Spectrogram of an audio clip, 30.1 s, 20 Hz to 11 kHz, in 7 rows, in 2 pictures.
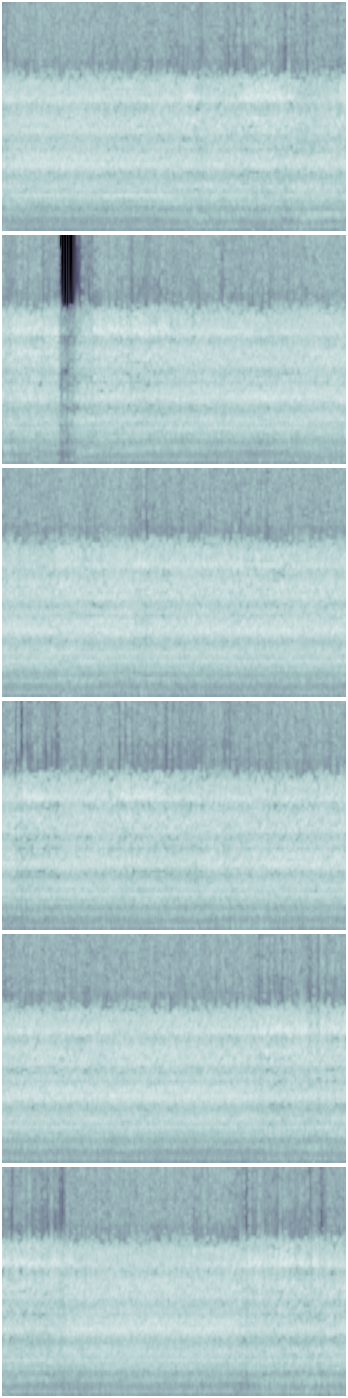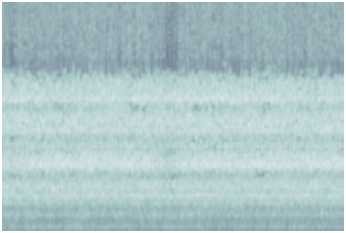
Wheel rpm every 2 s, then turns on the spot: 230, 210, 150, 220, 230, 230, 220, 220, 230, 230, 220, 220, 220, 230, 220.
none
